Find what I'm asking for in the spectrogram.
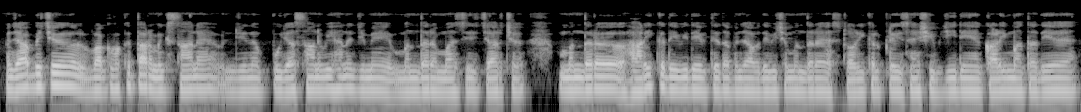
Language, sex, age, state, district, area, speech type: Punjabi, male, 30-45, Punjab, Mohali, urban, spontaneous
